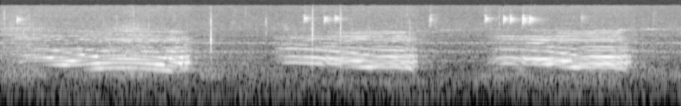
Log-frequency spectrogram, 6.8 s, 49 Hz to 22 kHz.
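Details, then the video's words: Rutting red deer stag, 2018: three drawn-out harmonic bellows of about two seconds each, repeated every two seconds or so. Each call dips and wavers in pitch, over a steady low background rumble. "Brame du cerf 2018"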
